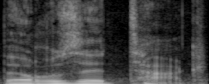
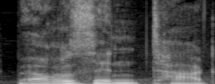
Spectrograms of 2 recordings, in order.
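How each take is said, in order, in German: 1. Vor der letzten Silbe kommt kein n-Laut. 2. Vor der letzten Silbe kommt ein n-Laut.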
